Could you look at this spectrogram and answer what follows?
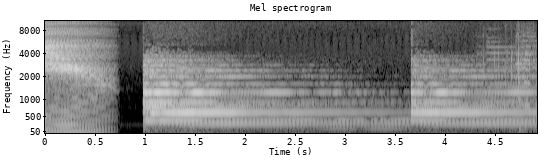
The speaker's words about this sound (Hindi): अखन स्टूडियो के घड़ी में बेरिया के 3 बाज रहल अछि।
